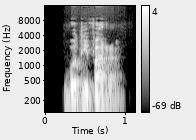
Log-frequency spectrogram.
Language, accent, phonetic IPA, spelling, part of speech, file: Catalan, Valencia, [bo.tiˈfa.ra], botifarra, noun, LL-Q7026 (cat)-botifarra.wav
- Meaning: 1. botifarra (spiced sausage) 2. a Catalan card game 3. a Catalan hand gesture indicating disapproval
